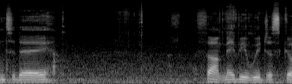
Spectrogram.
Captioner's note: knife scrapes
